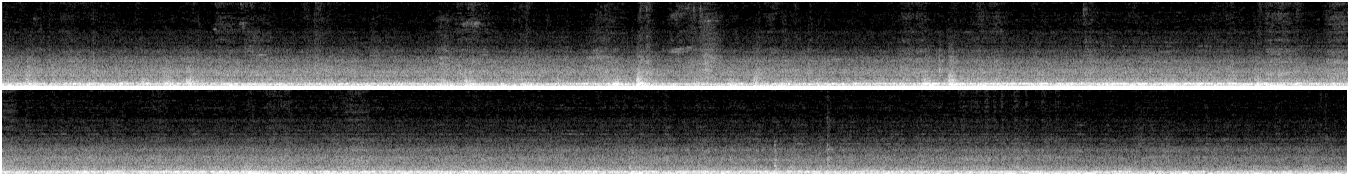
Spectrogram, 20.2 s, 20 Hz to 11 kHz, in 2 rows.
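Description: The Kyushu Odan limited express No. 3 train on the Hōhi Main Line in Japan, between Bungo-Taketa and Miemachi, runs steadily along the rails, a continuous low rumble with a humming drone and faint rhythmic wheel clicks, holding an even loudness throughout with no voices.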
